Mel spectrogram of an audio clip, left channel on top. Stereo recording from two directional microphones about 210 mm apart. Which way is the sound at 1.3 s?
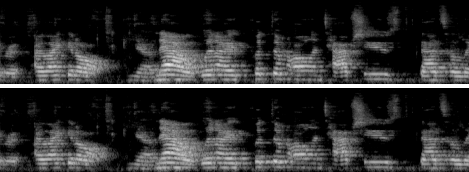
Centre (ahead or behind).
